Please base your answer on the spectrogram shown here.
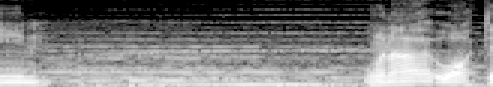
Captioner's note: siren wailing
